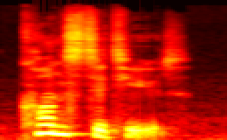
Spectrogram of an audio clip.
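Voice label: "constitute", British English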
